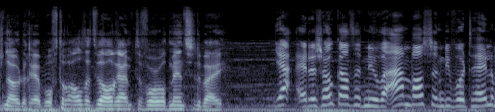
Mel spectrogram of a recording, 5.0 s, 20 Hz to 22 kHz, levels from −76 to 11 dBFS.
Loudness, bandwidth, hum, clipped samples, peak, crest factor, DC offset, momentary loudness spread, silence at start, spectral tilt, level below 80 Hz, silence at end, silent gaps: -18 LUFS; 17 kHz; none; under 0.1%; 0 dBFS; 18 dB; under 0.1%; 8 LU; 0 s; -4.5 dB/octave; -34 dBFS; 0 s; none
